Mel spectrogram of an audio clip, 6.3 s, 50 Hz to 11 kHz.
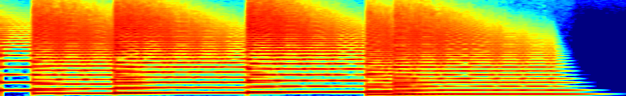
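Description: Sustained synthesizer pad chords played through a June-60 analog chorus pedal (a Juno-60-style chorus) on setting three, both chorus modes together, after its internal trim pots were re-tuned for a subtler effect. The chorus wobble is still pretty deep. The chord changes about four times and fades out near the end.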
